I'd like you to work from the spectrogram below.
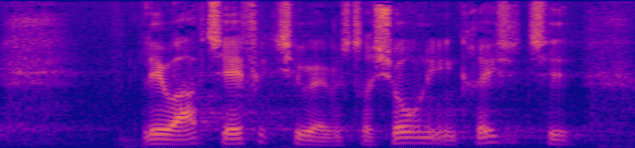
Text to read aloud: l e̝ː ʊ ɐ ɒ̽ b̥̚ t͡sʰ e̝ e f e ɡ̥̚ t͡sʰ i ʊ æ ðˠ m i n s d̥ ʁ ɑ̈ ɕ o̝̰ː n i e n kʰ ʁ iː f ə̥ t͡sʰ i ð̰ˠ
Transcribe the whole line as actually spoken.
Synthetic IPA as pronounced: l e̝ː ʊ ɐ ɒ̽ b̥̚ t͡sʰ e̝ e f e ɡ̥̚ t͡sʰ i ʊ æ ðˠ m i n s d̥ ʁ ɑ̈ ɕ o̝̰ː n i e n kʰ ʁ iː s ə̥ t͡sʰ i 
